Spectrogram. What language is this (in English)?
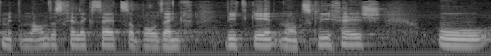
Swiss German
